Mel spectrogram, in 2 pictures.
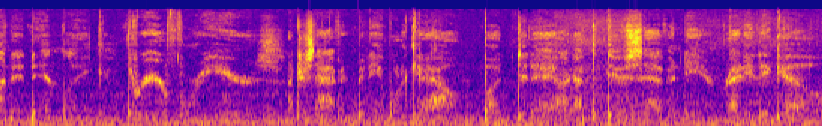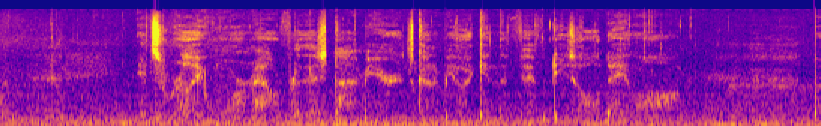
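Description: A young man whispering close to the microphone in short hushed phrases that run through the whole stretch.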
